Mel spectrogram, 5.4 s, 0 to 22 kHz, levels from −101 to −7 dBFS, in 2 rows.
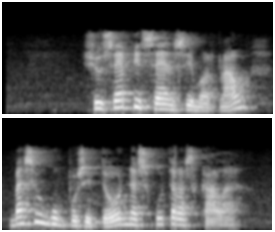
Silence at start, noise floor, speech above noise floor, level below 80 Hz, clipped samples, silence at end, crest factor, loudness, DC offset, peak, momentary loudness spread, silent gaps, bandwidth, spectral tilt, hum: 0.85 s; -64 dBFS; 45 dB; -62 dBFS; under 0.1%; 0.35 s; 18 dB; -19 LUFS; under 0.1%; -2 dBFS; 9 LU; none; 8 kHz; -4.5 dB/octave; none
